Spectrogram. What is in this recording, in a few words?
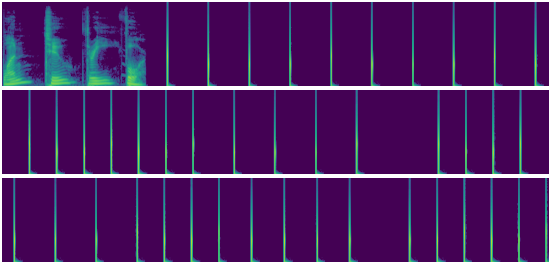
Maniacal Metronome no kick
